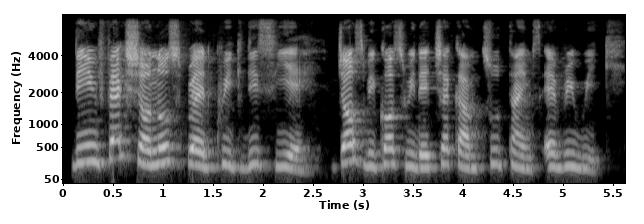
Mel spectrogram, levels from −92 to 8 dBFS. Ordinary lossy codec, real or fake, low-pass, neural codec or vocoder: none; real; 7.2 kHz; none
